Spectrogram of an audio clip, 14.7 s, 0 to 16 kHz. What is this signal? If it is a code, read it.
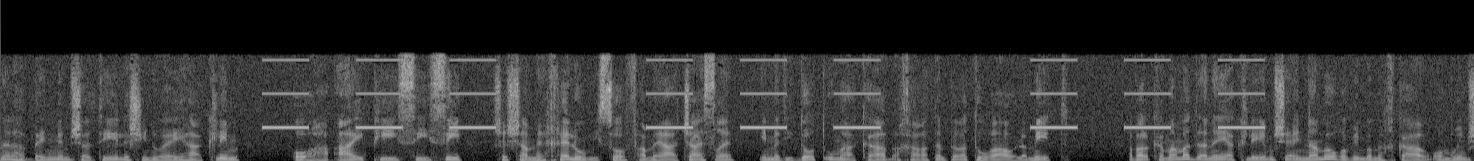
Alarm pattern, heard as an alarm's beeps, played three times, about 3350 Hz, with speech in Hebrew. Temporal three. Smoke or fire, evacuate.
